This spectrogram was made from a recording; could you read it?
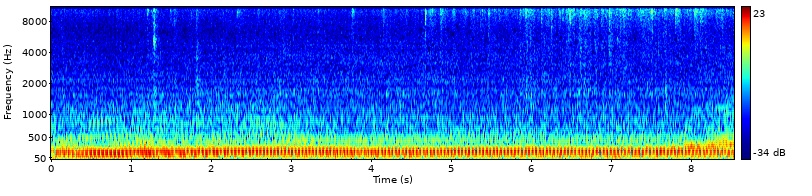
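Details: Corvette V8 idling with an uneven, stumbling beat instead of a smooth burble; a skipping pulse points to a misfire.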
